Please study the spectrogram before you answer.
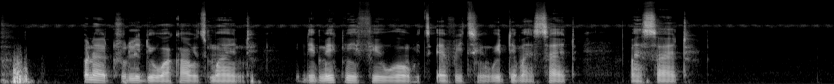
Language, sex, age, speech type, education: Nigerian Pidgin, male, 15-29, spontaneous, tertiary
